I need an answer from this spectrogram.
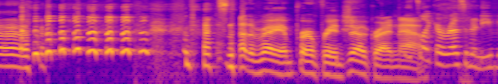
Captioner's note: laughter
